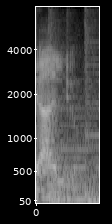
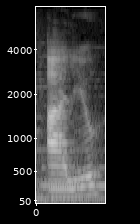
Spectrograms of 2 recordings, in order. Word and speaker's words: alho: Alho is garlic, and the LH is pronounced as lia. So it's alho, it's not alho.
